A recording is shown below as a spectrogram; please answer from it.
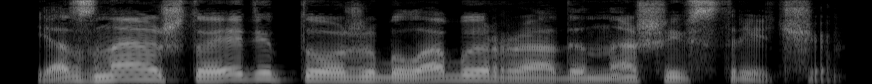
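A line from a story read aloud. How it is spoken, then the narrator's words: Gloomy. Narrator (Russian): мрачно продолжил Йомен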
